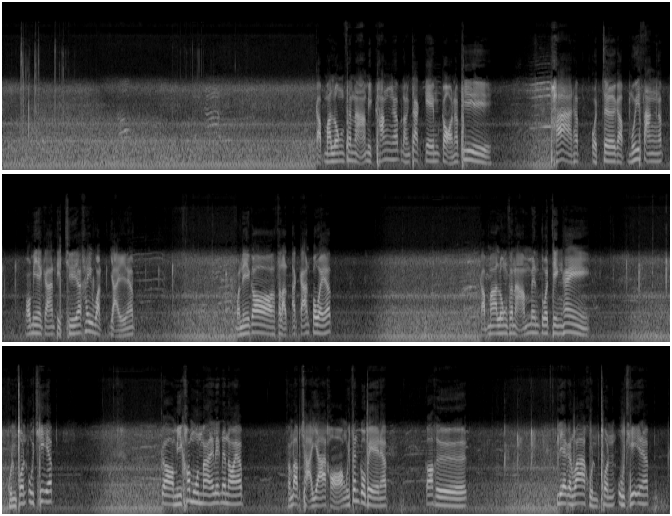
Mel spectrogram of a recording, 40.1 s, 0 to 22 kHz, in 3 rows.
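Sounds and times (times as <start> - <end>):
bus engine idling: 0.0 - 40.0
faint distant voices: 22.4 - 40.0.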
